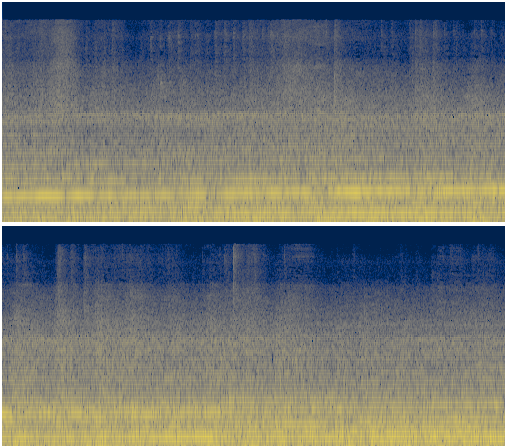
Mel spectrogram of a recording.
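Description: An electric motor whines and rises in pitch as the train speeds up.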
